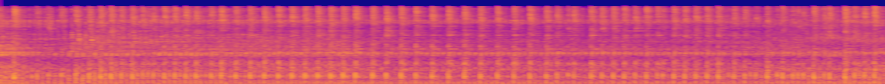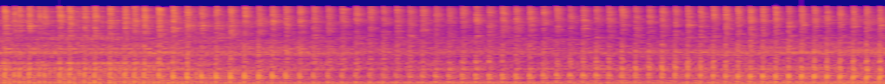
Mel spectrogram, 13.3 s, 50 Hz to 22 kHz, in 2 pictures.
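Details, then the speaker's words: Kawasaki RR (ZX150) two-stroke after a new cylinder block, started with the power valve not fitted and held closed, air screw not yet adjusted: crackles at a fast, steady idle never settling low; idle too high, cause unknown. "Tapi tak tahu kenapa timing dia jadi tinggi macam gini Angin pun aku tak ada adjust lagi."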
